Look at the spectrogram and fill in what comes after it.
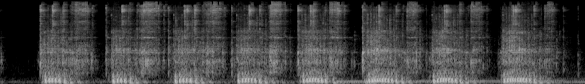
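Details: Husqvarna 365 SP chainsaw, rebuilt with new piston, rings, cylinder, muffler, carburetor, coil, plug and wire, good spark, about 160 psi compression, started on choke: each pull gives a short sputter but never runs on; owner suspects timing.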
